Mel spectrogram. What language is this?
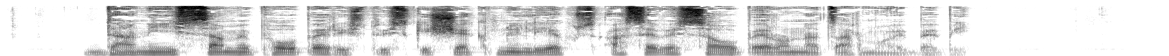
Georgian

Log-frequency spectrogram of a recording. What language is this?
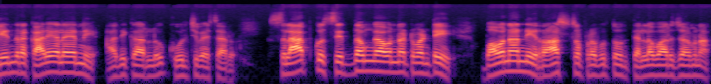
Telugu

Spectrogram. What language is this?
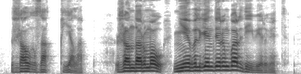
Kazakh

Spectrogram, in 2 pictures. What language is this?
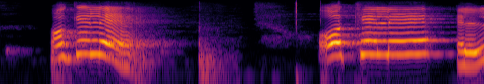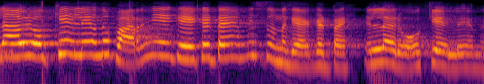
Malayalam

